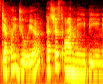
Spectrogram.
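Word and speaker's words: Giulia: it's gulia oh no I think I thought it was gouia but it's actually Julia it's literally pronounced Julia I don't know why I thought it was gulia it's because it's with a G it's G i u l i a and so I thought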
